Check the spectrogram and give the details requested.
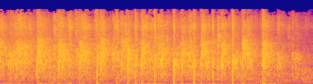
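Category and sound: crowd, audience applause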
